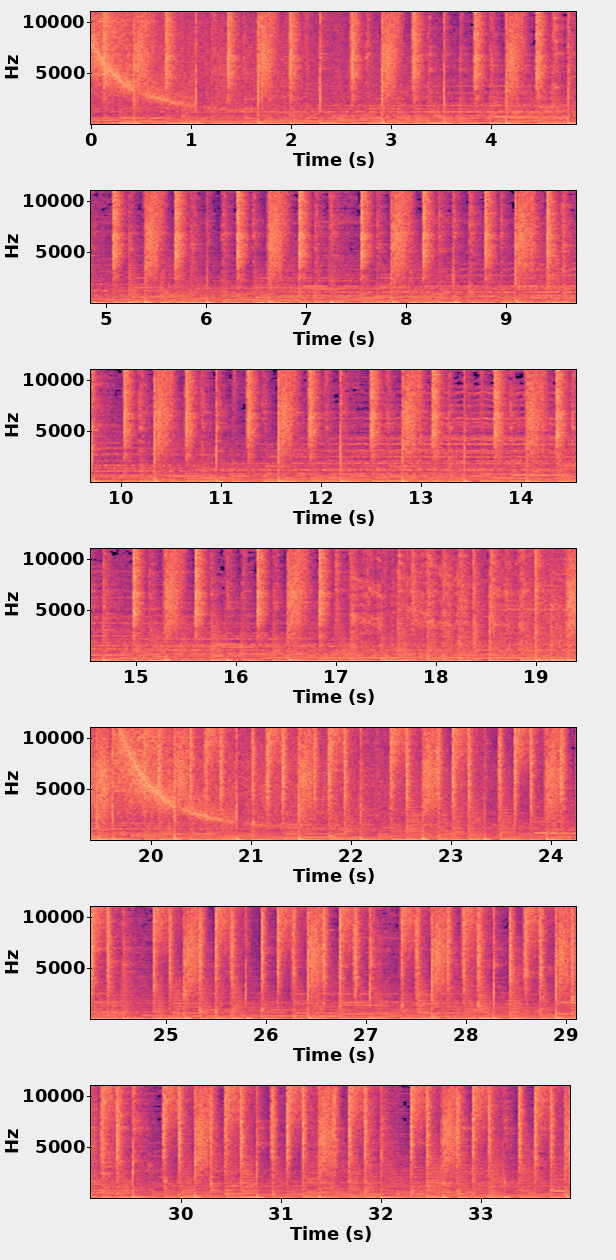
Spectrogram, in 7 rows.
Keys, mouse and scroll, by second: 5.6 BackSpace, 8.2-9.4 drag, 9.9-11.2 scroll up 1, 11.4-12.3 shift+middle drag, 14.5 click, 17.4-20.9 drag, 21.4 click, 22.7 click, 23.6 click, 25.7-31.0 drag, 32.8-33.8 drag.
